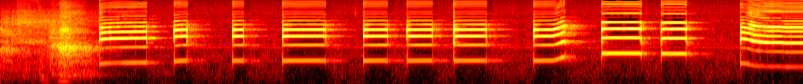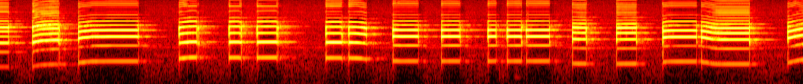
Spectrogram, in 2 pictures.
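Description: Homemade Morse code oscillator's buzzer playing a short tune: a quick string of buzzy high beeps, the pitch stepped up and down and now and then slid by turning the oscillator's frequency pot.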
